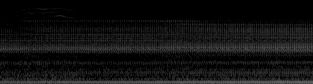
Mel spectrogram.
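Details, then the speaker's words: Tiny USB-powered pump in a hybrid laptop water-cooling setup: a constant low electric hum with a thin high whine. The pump is a little noisy, a poor choice of pump. "the pump is running now it's a little noisy yeah those tiny pumps yeah definitely not the greatest choice"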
